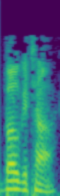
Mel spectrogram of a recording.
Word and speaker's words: Bogota: it's spelled Bogota, and if you weren't living in a dumb state, you'd call that Bogota, because that's what it was named for.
